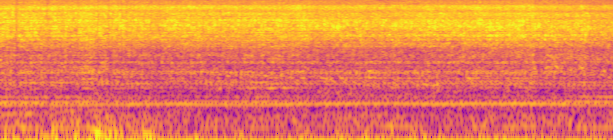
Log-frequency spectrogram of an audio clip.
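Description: Toyota GR Supra engine idling steadily, a constant low-pitched hum with no revving.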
